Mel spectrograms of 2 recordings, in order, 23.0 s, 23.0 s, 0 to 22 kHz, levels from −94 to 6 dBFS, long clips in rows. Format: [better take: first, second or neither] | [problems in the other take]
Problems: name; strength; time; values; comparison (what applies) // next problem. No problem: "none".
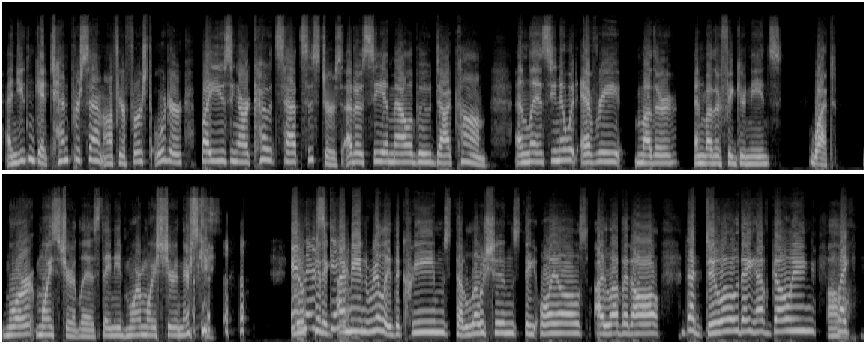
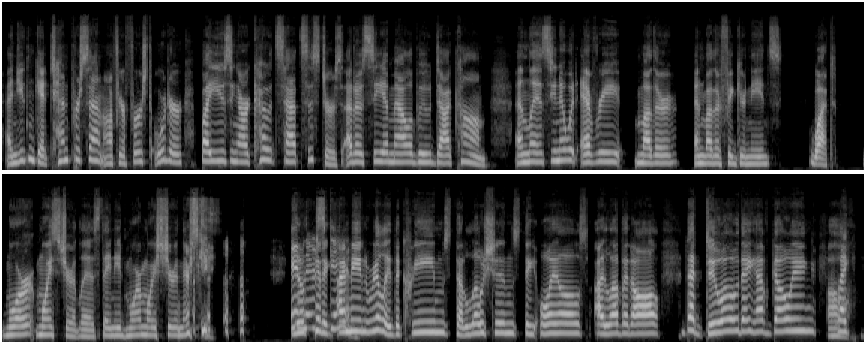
second | distortion; slight; 10 dB below the speech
